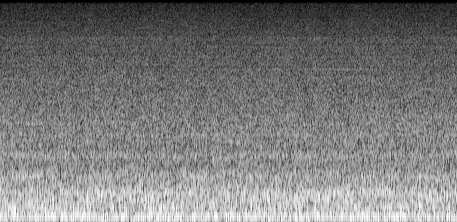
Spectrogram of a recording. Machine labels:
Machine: slide rail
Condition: normal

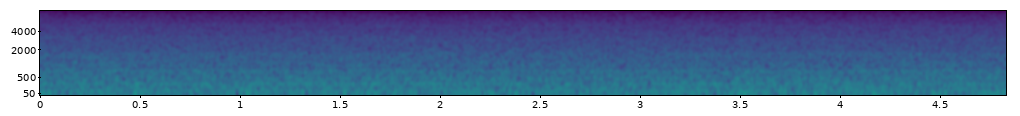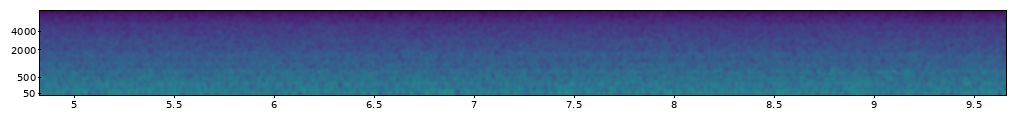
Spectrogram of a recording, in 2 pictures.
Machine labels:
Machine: fan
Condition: abnormal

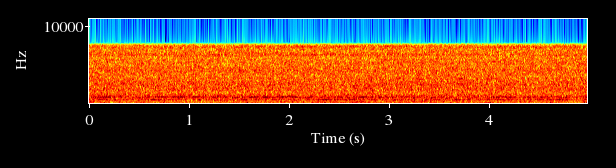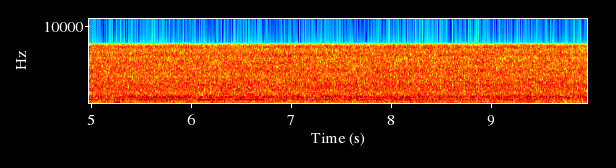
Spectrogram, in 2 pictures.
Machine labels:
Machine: fan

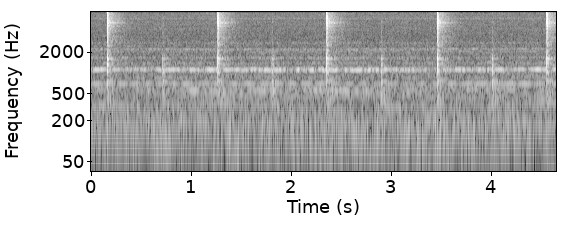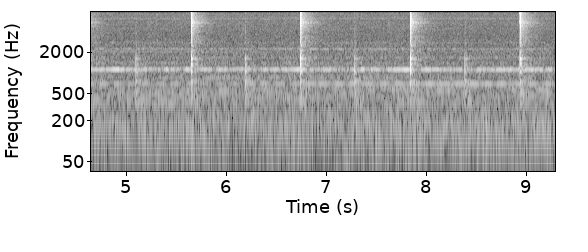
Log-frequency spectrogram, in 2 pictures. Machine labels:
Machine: valve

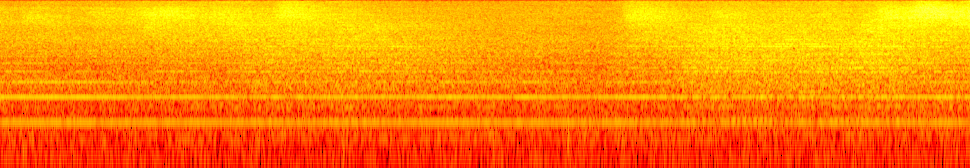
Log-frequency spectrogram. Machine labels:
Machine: fan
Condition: abnormal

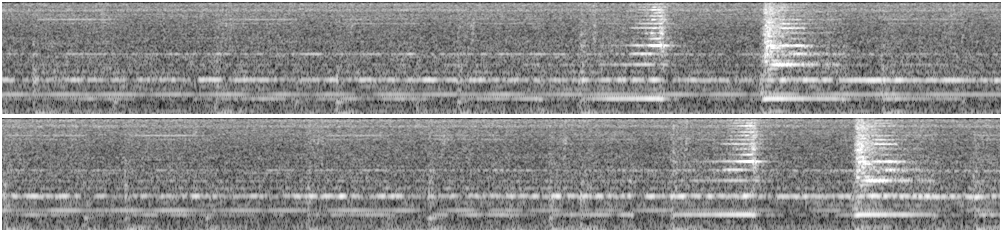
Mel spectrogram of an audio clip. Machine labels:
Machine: slide rail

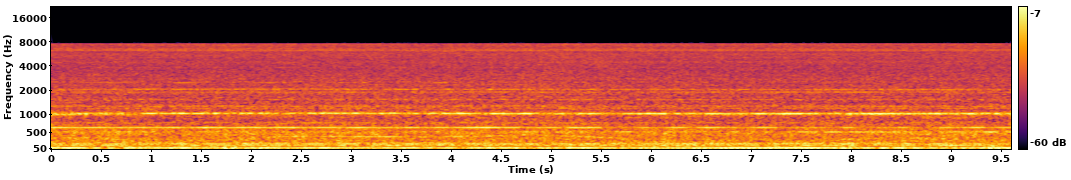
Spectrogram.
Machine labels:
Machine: fan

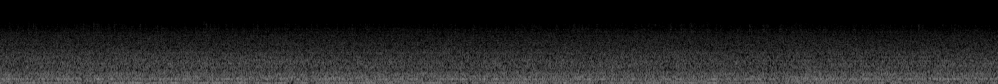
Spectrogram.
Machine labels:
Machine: fan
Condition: normal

